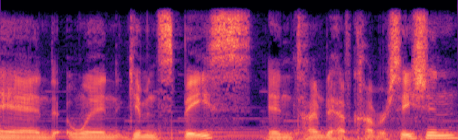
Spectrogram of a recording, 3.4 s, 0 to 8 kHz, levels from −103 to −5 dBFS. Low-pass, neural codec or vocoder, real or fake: 7.2 kHz; none; real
